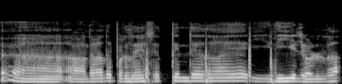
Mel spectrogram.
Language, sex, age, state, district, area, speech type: Malayalam, male, 60+, Kerala, Idukki, rural, spontaneous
